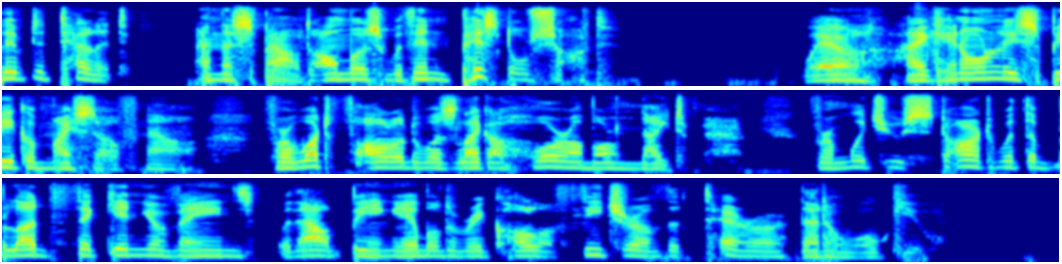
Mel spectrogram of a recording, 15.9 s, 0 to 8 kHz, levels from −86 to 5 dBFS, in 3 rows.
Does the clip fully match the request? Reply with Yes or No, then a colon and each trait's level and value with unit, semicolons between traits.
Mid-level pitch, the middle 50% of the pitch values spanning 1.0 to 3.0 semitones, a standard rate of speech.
Yes: medium, 155 Hz; average, 2.7 semitones; average, 195 wpm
